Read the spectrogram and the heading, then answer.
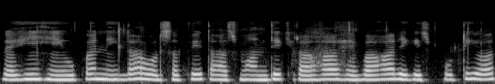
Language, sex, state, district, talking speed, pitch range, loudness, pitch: Hindi, female, Madhya Pradesh, Bhopal, 170 wpm, 215-240 Hz, -13 LUFS, 225 Hz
